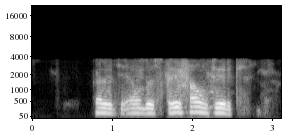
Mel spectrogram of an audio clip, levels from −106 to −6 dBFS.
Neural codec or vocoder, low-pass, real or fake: codec, 16 kHz, 2 kbps, FreqCodec, smaller model; 3.6 kHz; fake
